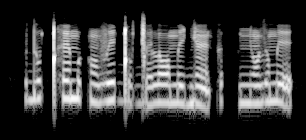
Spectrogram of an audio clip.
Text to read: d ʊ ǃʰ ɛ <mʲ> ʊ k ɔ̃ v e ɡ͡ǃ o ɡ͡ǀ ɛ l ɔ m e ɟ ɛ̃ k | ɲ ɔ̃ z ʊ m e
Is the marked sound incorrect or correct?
incorrect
